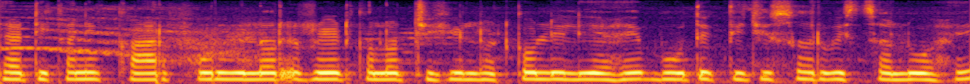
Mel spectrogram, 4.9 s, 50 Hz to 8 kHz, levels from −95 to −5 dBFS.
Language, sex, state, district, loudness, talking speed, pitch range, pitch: Marathi, male, Maharashtra, Washim, -14 LUFS, 200 wpm, 225-230 Hz, 225 Hz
